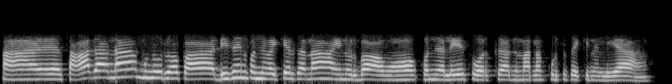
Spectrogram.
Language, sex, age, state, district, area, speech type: Tamil, female, 30-45, Tamil Nadu, Kallakurichi, rural, conversation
